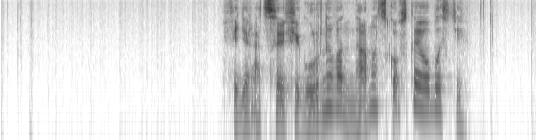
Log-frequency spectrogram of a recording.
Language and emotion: Russian, positive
